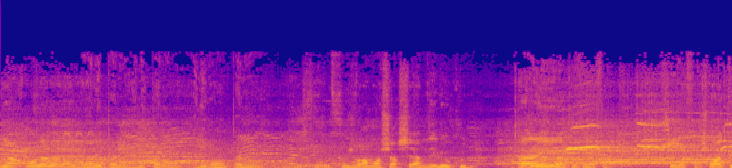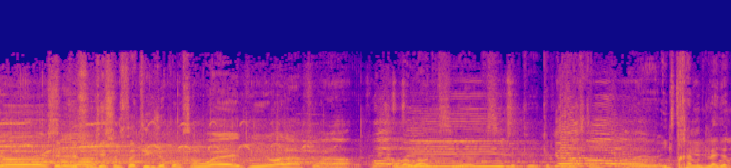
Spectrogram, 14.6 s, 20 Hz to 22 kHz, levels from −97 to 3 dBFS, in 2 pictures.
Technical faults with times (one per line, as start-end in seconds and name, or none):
none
